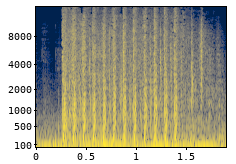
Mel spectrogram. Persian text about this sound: به محض باز شدن لای در از پایین به سمتم شلیک شد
